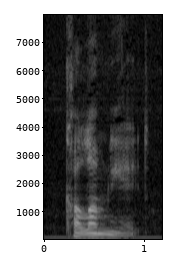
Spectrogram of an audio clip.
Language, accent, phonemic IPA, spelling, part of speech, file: English, US, /kəˈlʌmni.eɪt/, calumniate, verb, En-us-calumniate.ogg
- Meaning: 1. To make hurtful untrue comments about 2. To levy a false charge against, especially of a vague offense, with the intent to damage someone's reputation or standing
